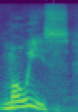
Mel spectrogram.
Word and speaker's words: Moise: was the girl of Lionel Moise pronounced Maurice the man who's supposed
